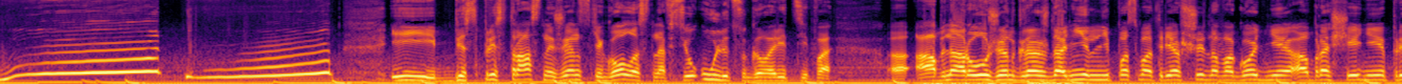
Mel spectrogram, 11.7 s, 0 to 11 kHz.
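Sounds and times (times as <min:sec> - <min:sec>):
voice imitating an alarm siren: 0:00.0 - 0:02.8
speech: 0:03.3 - 0:11.6.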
